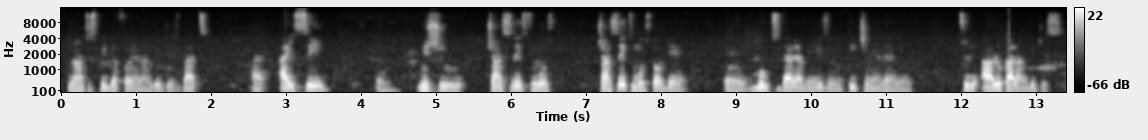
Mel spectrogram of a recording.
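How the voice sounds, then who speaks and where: A man's voice: mid-range voice, dark tone, dry recording, low-quality recording. A young man student, answering questions hesitantly with many ums and a polite "yes, please". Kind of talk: answering in a discussion.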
